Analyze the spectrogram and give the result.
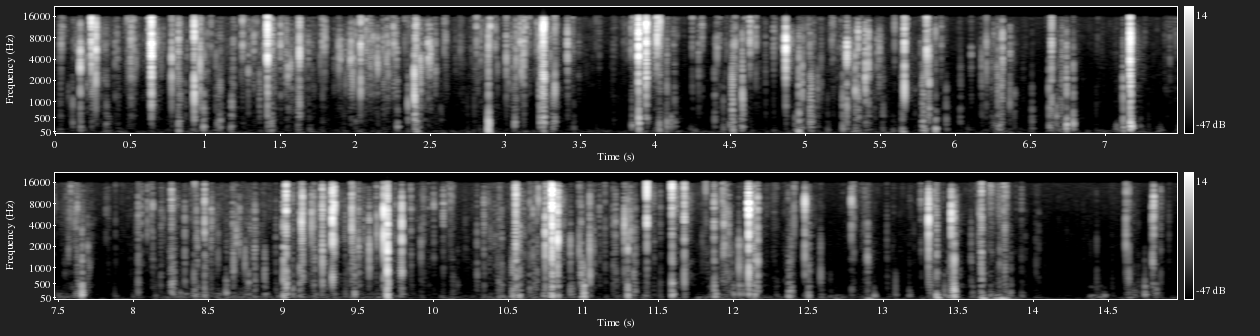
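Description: A clear plastic-film pack of sponge scourers is held in both hands while the fingertips squeeze and rub it. The plastic gives off dense, irregular crinkling with sharp crackles and crunches in uneven bursts, separated by brief quiet gaps.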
